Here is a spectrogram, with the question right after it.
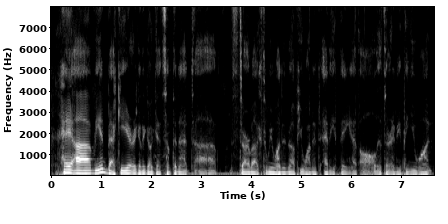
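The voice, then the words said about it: Raspy low vocal fry voice. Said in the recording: “It's that Kardashian raspy voice ... vocal fry ... It's got vocal fry, eternal vocal fry ... where you go right down here”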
